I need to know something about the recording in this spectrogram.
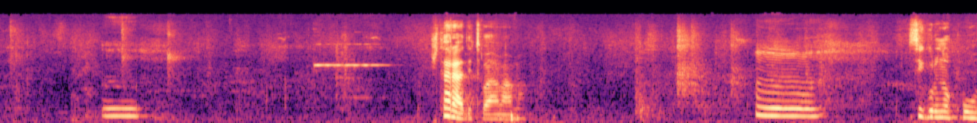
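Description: A young girl speaks in short, lively bursts close by.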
